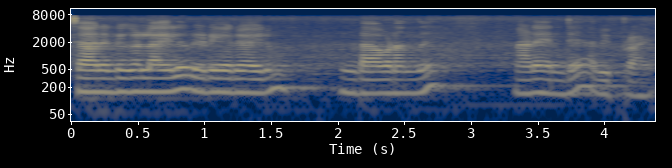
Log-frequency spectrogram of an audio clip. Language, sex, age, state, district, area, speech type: Malayalam, female, 30-45, Kerala, Malappuram, rural, spontaneous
